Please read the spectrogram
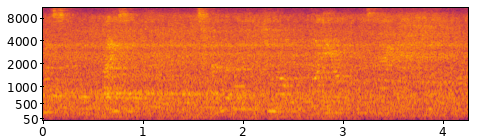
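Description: Steady rumble of a subway train echoing through the underground station, with a voice speaking over it.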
